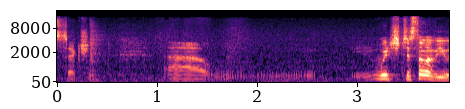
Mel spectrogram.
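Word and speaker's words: §: By the way, someone asked, that symbol, S with a circle through it, means section. It's pronounced out loud as section.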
